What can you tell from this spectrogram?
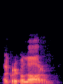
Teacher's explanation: So the accent will go there on a long penult.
